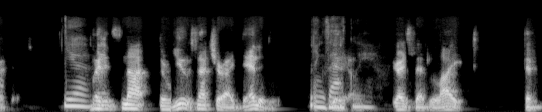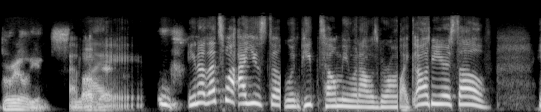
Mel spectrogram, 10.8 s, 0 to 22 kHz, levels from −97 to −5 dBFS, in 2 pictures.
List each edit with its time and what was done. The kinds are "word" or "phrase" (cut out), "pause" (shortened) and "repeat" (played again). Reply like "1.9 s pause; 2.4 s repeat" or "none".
1.7 s word; 4.1 s word; 6.1 s word; 8.2 s word; 8.6 s word; 9.4 s word; 9.7 s word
